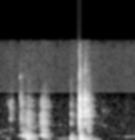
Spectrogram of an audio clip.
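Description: A stapler clicks shut.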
